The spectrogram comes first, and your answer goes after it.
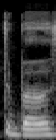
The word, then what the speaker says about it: DuBose: name is debose dubose is how you pronounce it everyone always gets caught up on it and they're like shouldn't i say that you know it's been my entire life but um it's debose so um what i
